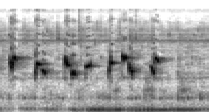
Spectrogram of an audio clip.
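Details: Yellow-vented bulbul in a chorus recording played to stimulate singing: six quick liquid, slurred chirps with rising and falling inflections, plus a low background rumble.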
